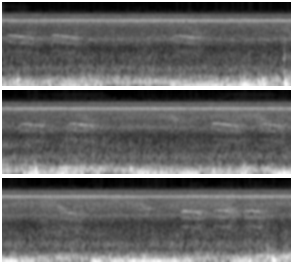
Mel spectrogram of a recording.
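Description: Evening insect chorus at the water's edge: a steady high-pitched trill of crickets, with short falling chirps coming every second or so and a low rumble underneath.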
